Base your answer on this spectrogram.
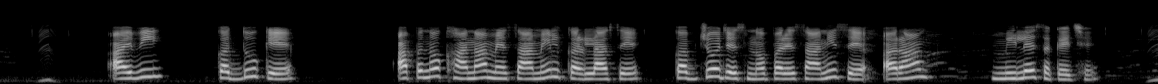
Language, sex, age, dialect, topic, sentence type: Maithili, female, 31-35, Angika, agriculture, statement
